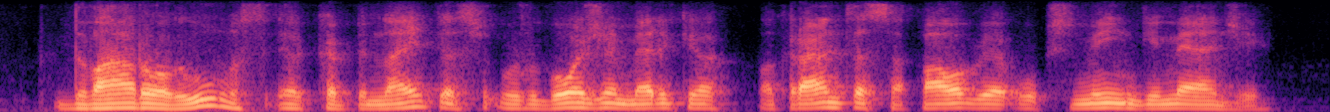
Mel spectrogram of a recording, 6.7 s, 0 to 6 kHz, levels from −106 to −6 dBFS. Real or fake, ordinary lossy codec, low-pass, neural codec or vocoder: fake; Opus, 16 kbps; 5.4 kHz; codec, 16 kHz in and 24 kHz out, 0.6 kbps, FocalCodec, streaming, 2048 codes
